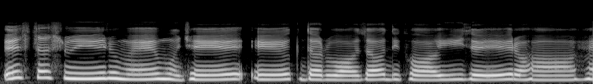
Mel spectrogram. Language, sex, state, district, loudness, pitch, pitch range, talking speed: Hindi, female, Madhya Pradesh, Katni, -12 LUFS, 230 Hz, 215-245 Hz, 100 wpm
